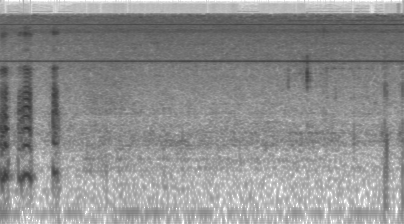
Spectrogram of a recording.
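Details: Cat resting indoors, answering a person's cough with short quack-like calls: two or three quick hoarse bursts in the first second, then quiet room with faint steady hum.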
